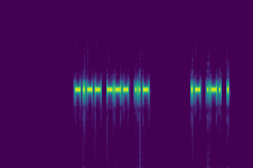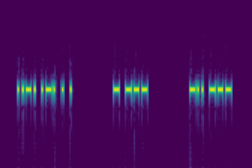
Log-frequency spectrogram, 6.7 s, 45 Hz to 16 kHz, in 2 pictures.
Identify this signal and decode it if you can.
Morse code, heard as a keyed tone, about 46 wpm, 700 Hz. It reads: YOU ARE FREE TO DO
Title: 3x Word-Spacing - Sentences from Top 500 Words - 45wpm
